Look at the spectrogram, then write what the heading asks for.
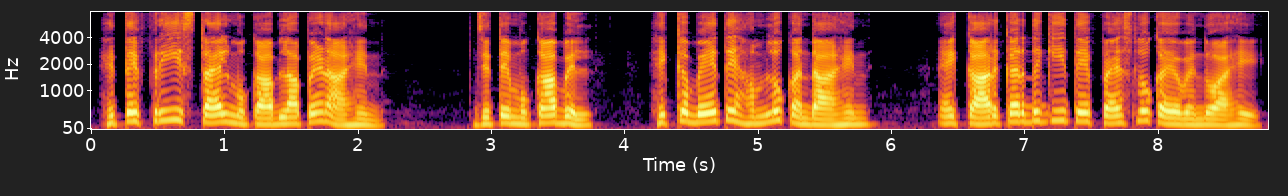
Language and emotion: Sindhi, neutral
